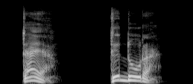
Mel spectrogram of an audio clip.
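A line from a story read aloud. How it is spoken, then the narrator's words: Sudden shout. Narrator (Russian): неожиданно выкрикнул он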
